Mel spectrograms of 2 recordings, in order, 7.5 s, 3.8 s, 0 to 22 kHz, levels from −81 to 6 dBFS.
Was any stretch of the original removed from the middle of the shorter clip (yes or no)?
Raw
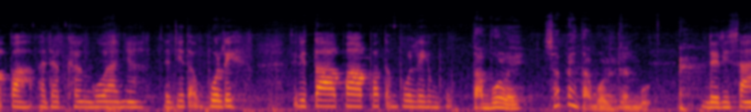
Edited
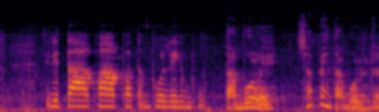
no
